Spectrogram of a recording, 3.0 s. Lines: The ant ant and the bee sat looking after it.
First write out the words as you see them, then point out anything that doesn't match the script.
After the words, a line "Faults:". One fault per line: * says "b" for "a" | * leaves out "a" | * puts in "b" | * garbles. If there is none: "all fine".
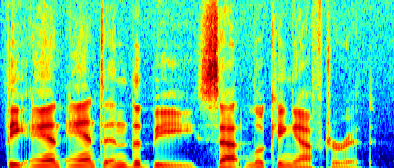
The ant ant and the bee sat looking after it.
Faults:
all fine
